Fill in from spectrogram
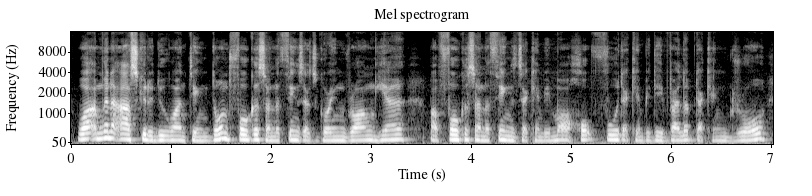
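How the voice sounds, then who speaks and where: A man's voice: medium pitch, fast, creaky, a little mellow. A middle-aged Singaporean man with a Singaporean English accent, giving an earnest motivational talk full of fillers and restarts. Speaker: company founder giving a talk.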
